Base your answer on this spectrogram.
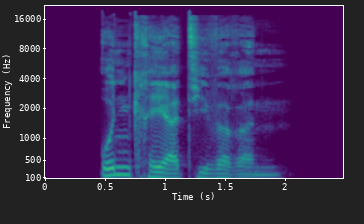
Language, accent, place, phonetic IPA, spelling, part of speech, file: German, Germany, Berlin, [ˈʊnkʁeaˌtiːvəʁəm], unkreativerem, adjective, De-unkreativerem.ogg
- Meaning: strong dative masculine/neuter singular comparative degree of unkreativ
